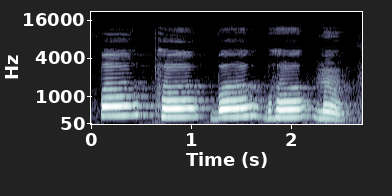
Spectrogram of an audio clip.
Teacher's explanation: जब तक आप अपने ओठ को एक दूसरे ओठ से नहीं चिपक के बोलेगा तब तक प का फ का ब का भ का म का उच्चारण अच्छे से नहीं हो सकता है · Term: प वर्ग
